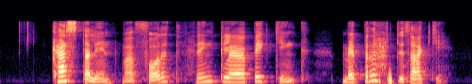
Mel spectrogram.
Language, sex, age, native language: Icelandic, male, 13, Icelandic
